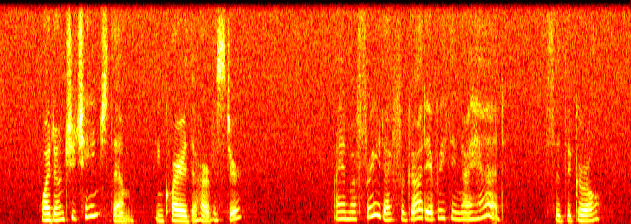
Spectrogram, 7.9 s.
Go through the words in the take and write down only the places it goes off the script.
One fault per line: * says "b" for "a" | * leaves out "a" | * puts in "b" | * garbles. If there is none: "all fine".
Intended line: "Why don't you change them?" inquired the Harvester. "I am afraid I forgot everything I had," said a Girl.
* says "the" for "a"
